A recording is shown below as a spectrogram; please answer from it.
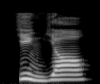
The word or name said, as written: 应邀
